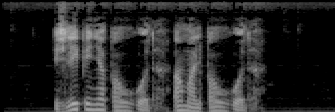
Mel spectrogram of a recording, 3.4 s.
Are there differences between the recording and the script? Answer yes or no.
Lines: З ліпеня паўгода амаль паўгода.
no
